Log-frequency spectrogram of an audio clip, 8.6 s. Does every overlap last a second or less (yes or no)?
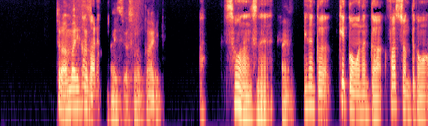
yes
